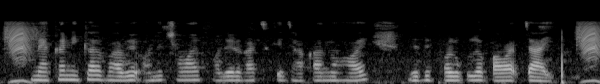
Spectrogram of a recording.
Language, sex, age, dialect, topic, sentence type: Bengali, female, 25-30, Northern/Varendri, agriculture, statement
